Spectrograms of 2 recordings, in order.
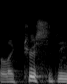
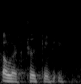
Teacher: Um or that when you add -ity to something ending in -ic like electric, that the K sound at the end of -ic will be pronounced like an S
